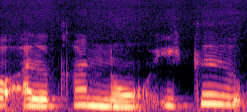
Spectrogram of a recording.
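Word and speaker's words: alkanoic: हम इसको अल्कानोइक प्रोनाउंस करेंगे।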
